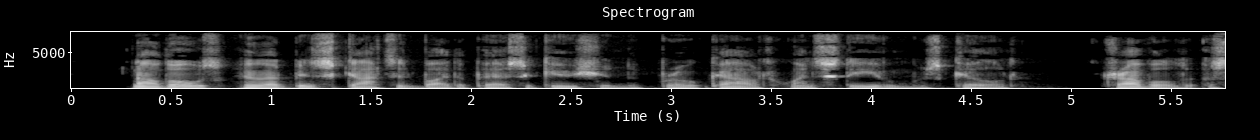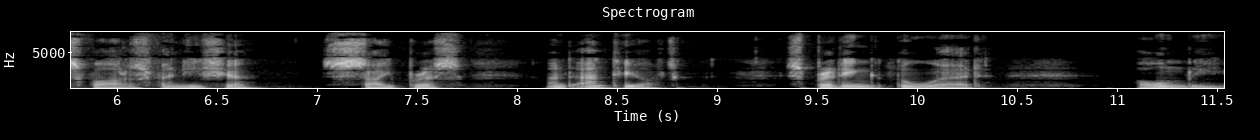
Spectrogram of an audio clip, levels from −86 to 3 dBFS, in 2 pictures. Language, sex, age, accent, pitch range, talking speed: English, male, 60-79, British, 80-105 Hz, 145 wpm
